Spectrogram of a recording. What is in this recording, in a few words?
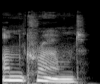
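"uncrowned", British English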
